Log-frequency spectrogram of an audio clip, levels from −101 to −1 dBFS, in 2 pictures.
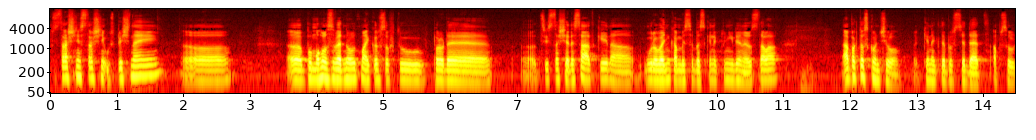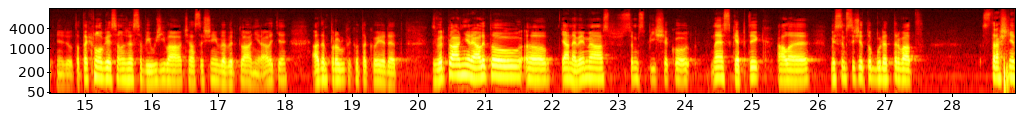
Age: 30-49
